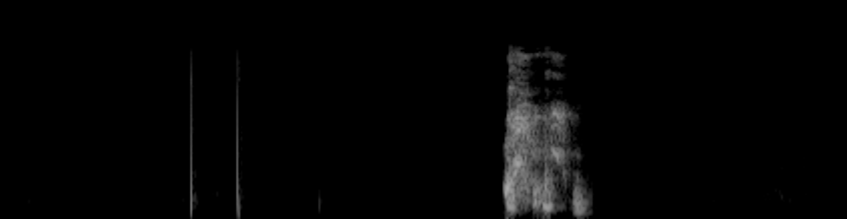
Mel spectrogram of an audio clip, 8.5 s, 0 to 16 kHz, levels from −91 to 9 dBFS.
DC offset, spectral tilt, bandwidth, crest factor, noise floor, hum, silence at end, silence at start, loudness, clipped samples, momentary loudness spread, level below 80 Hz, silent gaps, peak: under 0.1%; -3 dB/octave; 7 kHz; 26 dB; under -90 dBFS; none; 2.6 s; 5.05 s; -33 LUFS; under 0.1%; 20 LU; -84 dBFS; none; -18 dBFS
